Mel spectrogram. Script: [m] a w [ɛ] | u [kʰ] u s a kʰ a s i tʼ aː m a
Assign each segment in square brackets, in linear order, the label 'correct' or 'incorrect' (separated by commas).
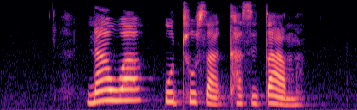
incorrect, incorrect, incorrect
